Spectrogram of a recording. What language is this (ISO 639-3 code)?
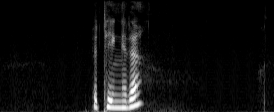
nor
